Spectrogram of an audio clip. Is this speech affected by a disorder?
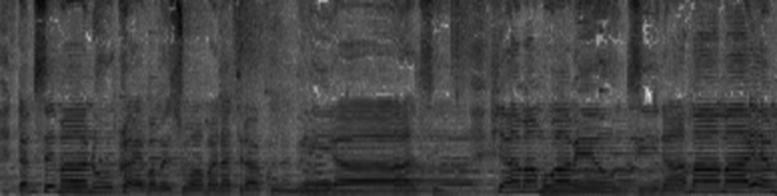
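No.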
